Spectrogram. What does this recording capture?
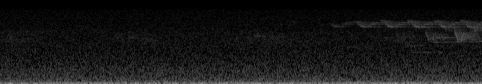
Black-and-white Warbler, Wood Thrush, Ovenbird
